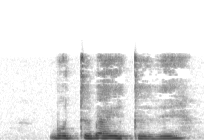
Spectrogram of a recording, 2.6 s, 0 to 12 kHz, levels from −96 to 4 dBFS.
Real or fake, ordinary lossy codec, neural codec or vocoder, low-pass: real; AAC, 48 kbps; none; 7.2 kHz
